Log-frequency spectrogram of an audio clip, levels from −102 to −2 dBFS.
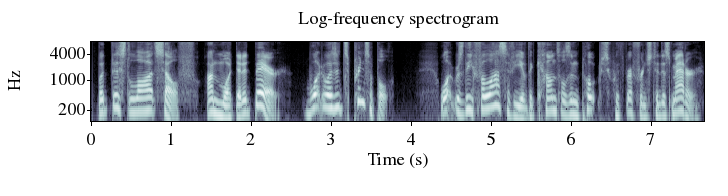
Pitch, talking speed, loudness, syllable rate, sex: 180 Hz, 195 wpm, -19 LUFS, 5.9 syllables/s, male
